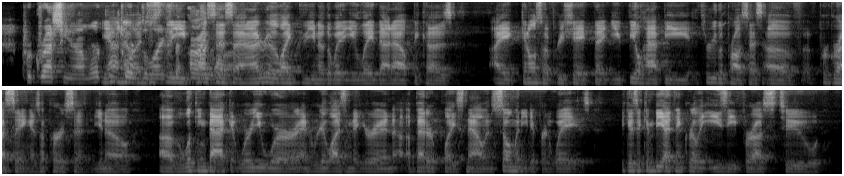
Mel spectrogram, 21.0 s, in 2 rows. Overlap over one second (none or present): present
